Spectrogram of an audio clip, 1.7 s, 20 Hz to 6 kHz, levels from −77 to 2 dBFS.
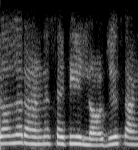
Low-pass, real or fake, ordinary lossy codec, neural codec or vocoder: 5.4 kHz; fake; Opus, 16 kbps; codec, 44.1 kHz, 2.6 kbps, DAC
